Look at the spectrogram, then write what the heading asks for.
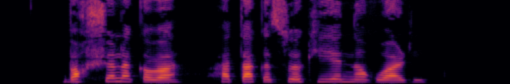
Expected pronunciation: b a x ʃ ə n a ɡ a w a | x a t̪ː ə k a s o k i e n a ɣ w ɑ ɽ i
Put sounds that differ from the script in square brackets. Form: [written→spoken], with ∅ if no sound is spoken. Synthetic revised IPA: b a x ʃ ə n a [ɡ→k] a w a | [x→h] a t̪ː [ə→ɑ] k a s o k [i→j] e n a ɣ w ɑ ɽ i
